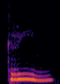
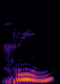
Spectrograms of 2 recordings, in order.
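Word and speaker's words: Krīṃ: the bottom om is the first word cream sometimes it's also recited as hreem but in this case we're going to use cream and it's a long eye so cream is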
